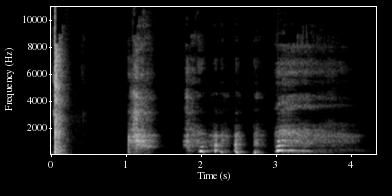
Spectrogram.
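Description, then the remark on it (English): A single sharp slap on the face cracks at the start, followed by a series of breathy gasps and short vocal moans with no words spoken. “And another slap.”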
